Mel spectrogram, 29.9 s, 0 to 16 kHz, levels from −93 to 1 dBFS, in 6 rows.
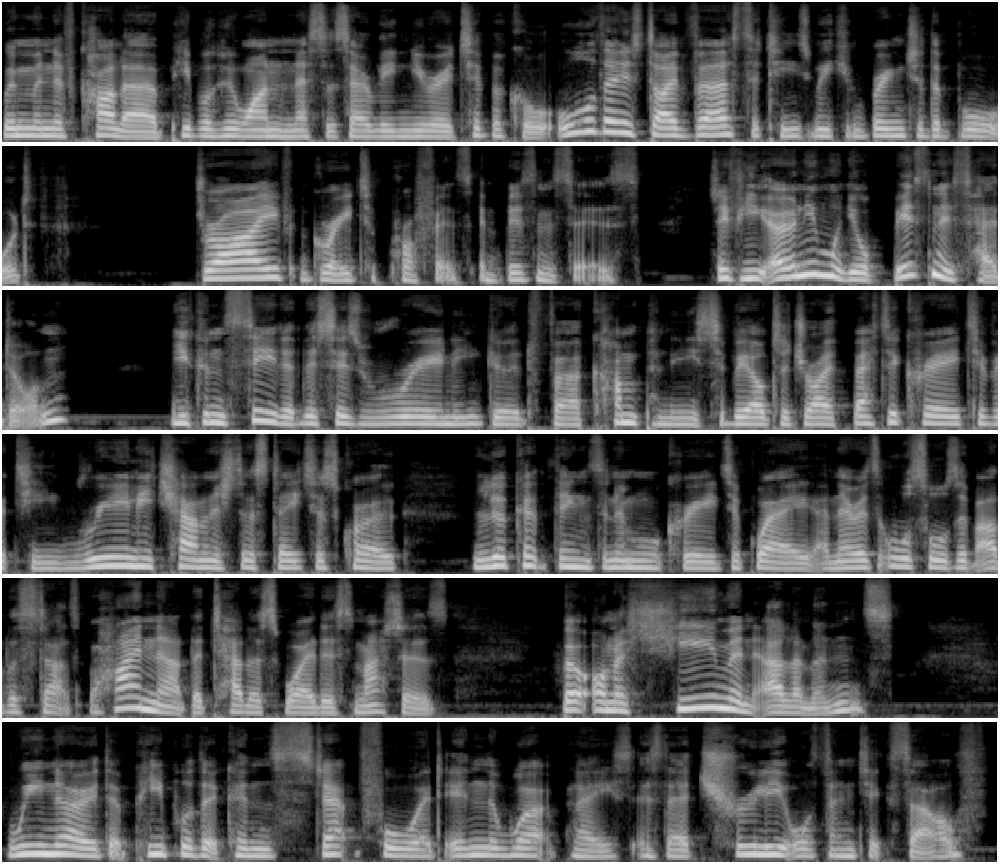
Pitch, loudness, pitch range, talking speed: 180 Hz, -24 LUFS, 170-215 Hz, 195 wpm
